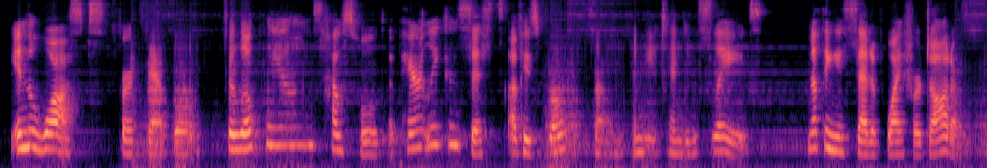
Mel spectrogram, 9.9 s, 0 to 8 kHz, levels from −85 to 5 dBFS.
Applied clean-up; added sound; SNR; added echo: neural separator model SepFormer DNS4.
